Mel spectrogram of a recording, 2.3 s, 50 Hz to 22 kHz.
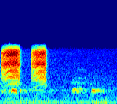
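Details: Eurasian jay at a cheese feeder with its chicks, recorded in 2019: two loud, grating rasps in quick succession, followed by quiet background with a faint low tone.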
